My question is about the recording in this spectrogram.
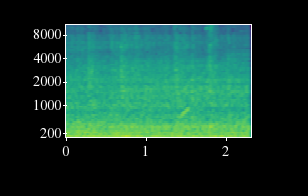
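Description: Busy outdoor play-area ambience: a steady low rumble with faint children's voices and short high calls over it.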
